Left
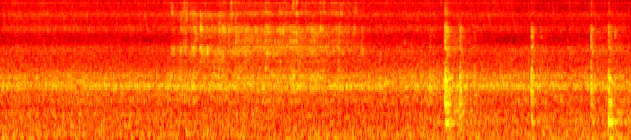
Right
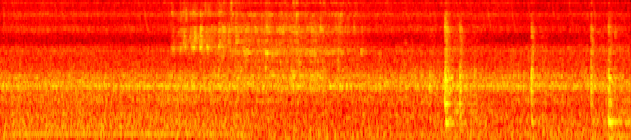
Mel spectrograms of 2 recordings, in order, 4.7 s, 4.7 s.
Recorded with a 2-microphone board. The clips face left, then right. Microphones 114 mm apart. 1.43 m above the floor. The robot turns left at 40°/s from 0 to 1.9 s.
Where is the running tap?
20° right (ahead or behind), 2.5 m; by 4.8 s 5° left (ahead or behind), 2.5 m.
